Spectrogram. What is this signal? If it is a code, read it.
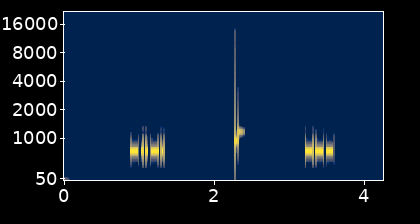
Morse code, heard as a keyed tone, about 36 wpm, 700 Hz. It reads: / O
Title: Single Character (Letter:Number:Punctuation:Prosign) 35wpm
